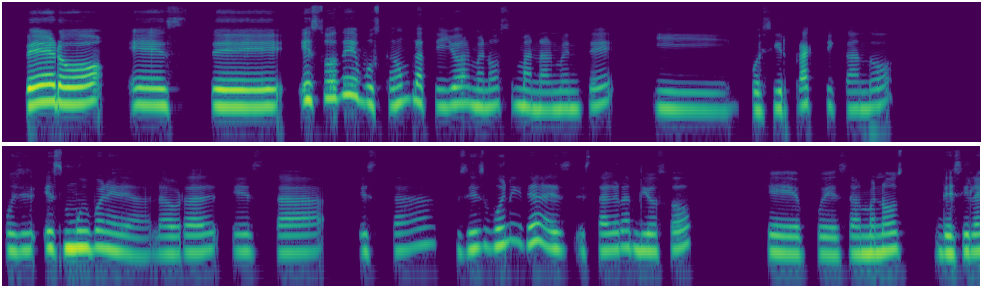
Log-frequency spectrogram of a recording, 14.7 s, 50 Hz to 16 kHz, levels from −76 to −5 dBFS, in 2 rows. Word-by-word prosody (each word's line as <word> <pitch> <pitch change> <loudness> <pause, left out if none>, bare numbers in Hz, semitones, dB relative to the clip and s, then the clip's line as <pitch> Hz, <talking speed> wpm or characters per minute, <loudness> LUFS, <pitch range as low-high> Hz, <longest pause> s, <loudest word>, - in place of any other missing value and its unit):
pero, 250 +1 +9 0.2
este, 225 -1 +3
eso 285 +3 +2
de 355 +2 +2
buscar 245 -6 -3
un 260 - -2
platillo 240 -4 -2
al 245 - -4
menos 225 +1 -3
semanalmente 210 +2 -5 0.2
y 195 -1 -8
pues 195 0 -7
ir 205 -2 -4
practicando, 220 -1 -6 0.6
pues 220 0 -4
es 240 -1 -2
muy 245 +1 +7
buena 240 -1 -1
idea, 190 -4 -6
la 195 0 -7
verdad 205 +3 -4
está 205 0 -7 0.2
está 225 +6 -12
pues 215 -2 -15
es 235 +2 -1
buena 270 +5 -1
idea, 305 -1 -1
es 230 -2 -3
está 215 0 -7
grandioso 230 +3 -4 0.5
que 200 -2 -2
pues 190 -1 -6
al 195 - -2
menos 210 +3 0 0.2
decirle 205 +1 -1
220 Hz, 145 wpm, -25 LUFS, 205-240 Hz, 0.6 s, pero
